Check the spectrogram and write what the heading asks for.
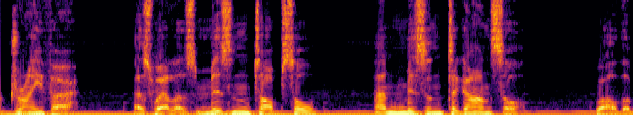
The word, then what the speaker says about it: topsail: Square sails included the four course four Topsail pronounced Topsail and four top Gallant sale pronounced photogansel on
